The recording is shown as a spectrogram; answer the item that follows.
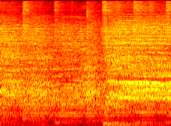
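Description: A choir of young children singing with musical accompaniment. A stronger low bass part comes in about one and a half seconds in.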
